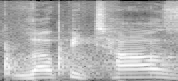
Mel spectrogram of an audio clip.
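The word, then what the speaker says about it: L'Hôpital: deal with infinity and it's what's known as lal's rule so here's lal's rule that's what we're going to do today lal's rule is also known as Lal rule that's the same name since the circumflex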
